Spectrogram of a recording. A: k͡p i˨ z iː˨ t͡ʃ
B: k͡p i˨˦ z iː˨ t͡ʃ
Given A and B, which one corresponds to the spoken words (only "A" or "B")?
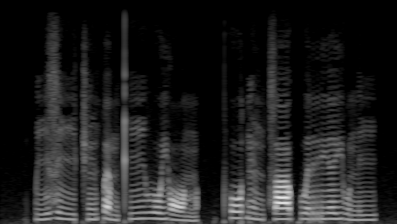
B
